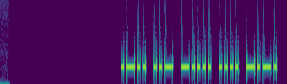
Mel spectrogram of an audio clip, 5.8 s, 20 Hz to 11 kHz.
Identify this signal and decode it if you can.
Morse code, heard as a keyed tone, about 21 wpm, 700 Hz. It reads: LU6HC
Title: DXCC-100 Call Signs - 5 Characters - Repeated 2x - 22wpm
